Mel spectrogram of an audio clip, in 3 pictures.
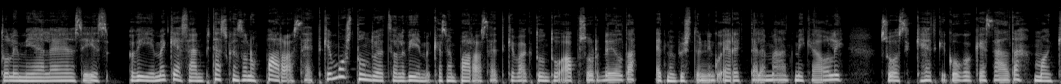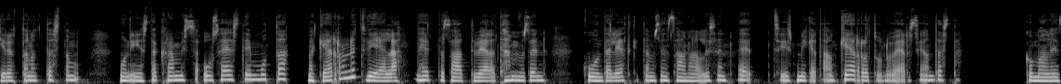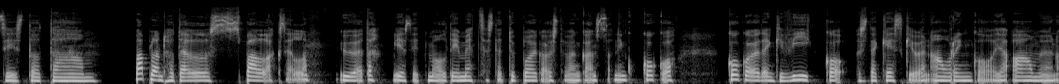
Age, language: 30-49, Finnish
